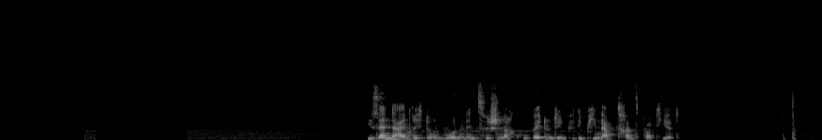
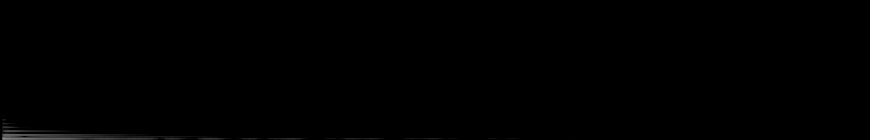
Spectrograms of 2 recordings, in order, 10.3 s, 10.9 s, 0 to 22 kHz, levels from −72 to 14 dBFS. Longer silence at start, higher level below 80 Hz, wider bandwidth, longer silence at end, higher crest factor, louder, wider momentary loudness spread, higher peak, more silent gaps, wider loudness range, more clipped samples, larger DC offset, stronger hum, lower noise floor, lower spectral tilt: first, 4.6 s vs 0 s; first, -80 dBFS vs under -90 dBFS; first, 9.4 kHz vs 2.7 kHz; second, 0.35 s vs 6.45 s; about the same, 28 dB vs 24 dB; first, -33 LUFS vs -42 LUFS; second, 13 LU vs 28 LU; first, -10 dBFS vs -22 dBFS; neither; second, 6 LU vs 23 LU; neither; neither; neither; second, -73 dBFS vs under -90 dBFS; first, -3 dB/octave vs 1.5 dB/octave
